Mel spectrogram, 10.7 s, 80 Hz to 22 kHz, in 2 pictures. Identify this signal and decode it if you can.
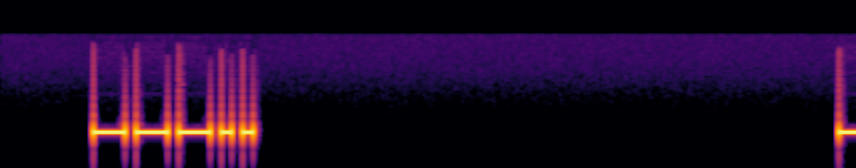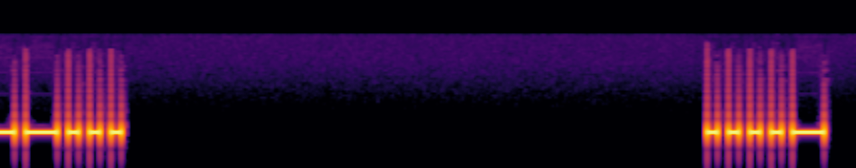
Morse code, heard as a keyed tone, about 18 wpm, 920 Hz. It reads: 8 7 4
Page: Tekst 40 – Nauka znaków przestankowych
